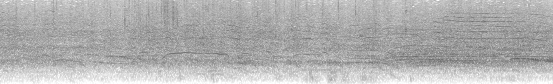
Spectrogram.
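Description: A large crowd cheers and whistles in a big echoing arena.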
